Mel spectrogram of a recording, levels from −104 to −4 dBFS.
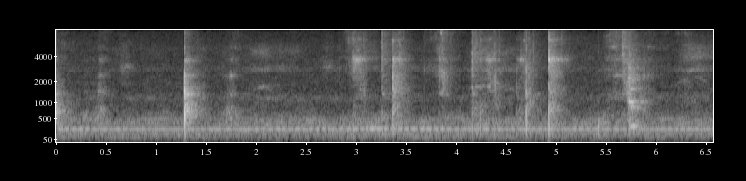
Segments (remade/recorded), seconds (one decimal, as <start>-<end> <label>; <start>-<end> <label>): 0.0-1.9 recorded; 1.9-3.1 remade; 3.1-3.6 recorded; 3.6-4.1 remade; 4.1-6.6 recorded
